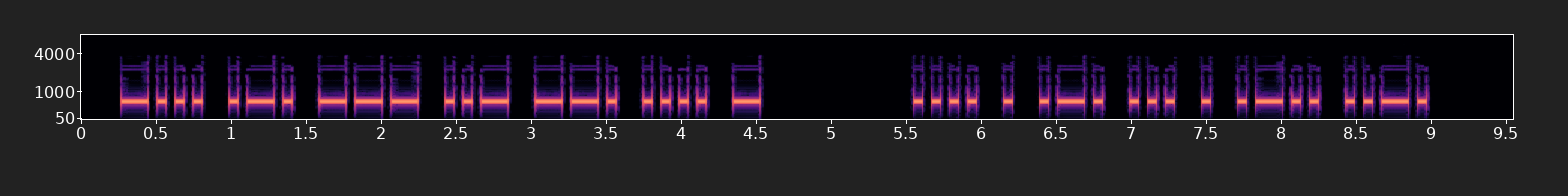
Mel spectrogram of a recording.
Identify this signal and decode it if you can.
Morse code, heard as a keyed tone, about 20 wpm, 650 Hz. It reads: BROUGHT HERSELF
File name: Chapter-05 20 WPM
